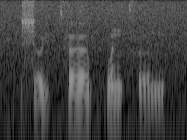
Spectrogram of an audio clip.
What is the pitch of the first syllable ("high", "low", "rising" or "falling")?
rising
